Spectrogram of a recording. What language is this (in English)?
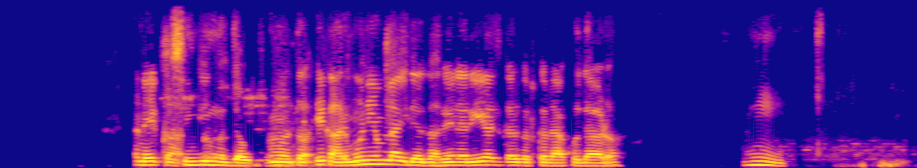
Gujarati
